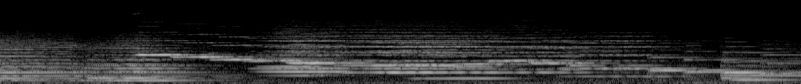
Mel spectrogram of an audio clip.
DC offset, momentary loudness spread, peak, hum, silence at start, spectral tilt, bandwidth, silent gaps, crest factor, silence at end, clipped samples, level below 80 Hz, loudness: under 0.1%; 11 LU; -14 dBFS; none; 0 s; -5.5 dB/octave; 12.5 kHz; none; 16 dB; 0 s; under 0.1%; -56 dBFS; -28 LUFS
